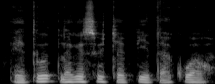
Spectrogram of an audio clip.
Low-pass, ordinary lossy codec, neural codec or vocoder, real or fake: none; none; vocoder, 44.1 kHz, 128 mel bands, Pupu-Vocoder; fake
